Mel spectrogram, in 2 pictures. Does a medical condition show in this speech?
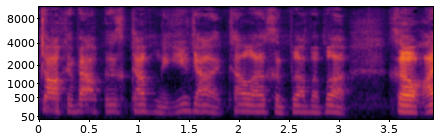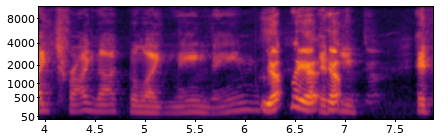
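Yes: cleft lip and palate.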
